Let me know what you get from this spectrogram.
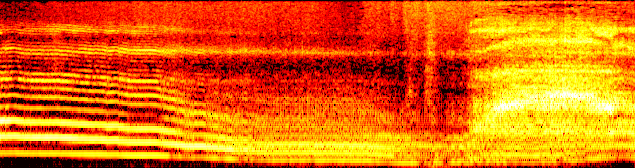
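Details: Angry cat giving a sustained low yowl that slides downward over two seconds into a rough growl, then swells into a higher, louder wail at the end.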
